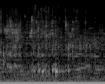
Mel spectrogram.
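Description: About one and a half cups of water being poured into a stir-fry sauce mixture with sesame oil for shrimp and broccoli, a brief, soft, steady liquid splash heard alone.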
